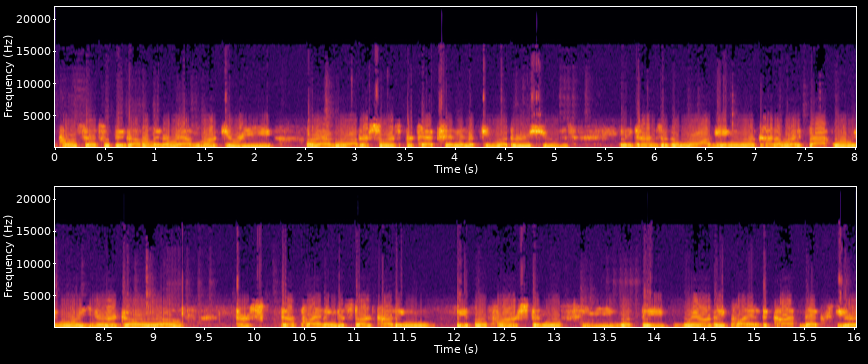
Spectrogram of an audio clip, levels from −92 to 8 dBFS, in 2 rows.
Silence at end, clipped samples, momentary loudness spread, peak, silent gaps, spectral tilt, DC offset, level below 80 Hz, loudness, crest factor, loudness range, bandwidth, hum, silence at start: 0 s; under 0.1%; 5 LU; 0 dBFS; none; -4 dB/octave; under 0.1%; -52 dBFS; -12 LUFS; 12 dB; 1 LU; 10 kHz; none; 0 s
